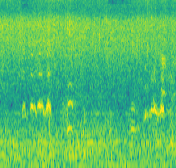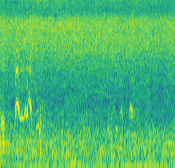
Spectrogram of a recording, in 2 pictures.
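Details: Canada goose giving a series of short, nasal, slightly rising honks in loose bursts, faint against heavy low rumbling background noise.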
